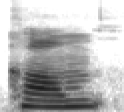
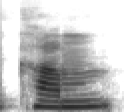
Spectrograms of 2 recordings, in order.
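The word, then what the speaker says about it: comb: Pentear o cabelo to come the hair. Eu não falo essa letra B. Eu vou fechar a boca no M. To come the hair, tá bom?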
